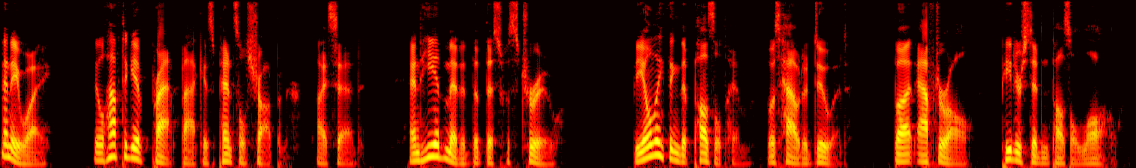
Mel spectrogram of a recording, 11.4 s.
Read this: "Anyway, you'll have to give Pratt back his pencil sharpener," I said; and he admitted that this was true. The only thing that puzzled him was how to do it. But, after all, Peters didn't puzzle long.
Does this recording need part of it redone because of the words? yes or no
no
